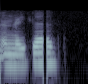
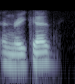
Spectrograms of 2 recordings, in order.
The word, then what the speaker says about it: Enriquez: Brent Enriquez. – I'm sorry. Can you repeat that, sir? I'm sorry. – Brent Enriquez. – Can you spell that for me? – Brent is B-R-E-N-T. Enriquez is E-N-R-I-Q-U-E-Z. – And you say your last name was E-N-R-I-Q-U-Z or E-Z? – Q-U-E-Z, yeah.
